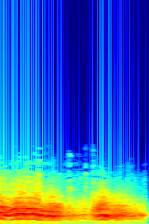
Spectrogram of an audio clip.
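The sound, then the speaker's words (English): A husky named King snarls and growls fiercely at a grizzly bear in two loud, harsh, sustained bursts, separated by a brief dip, with no voices present. “Growling and snapping, the grizzly turned to meet the husky.”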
